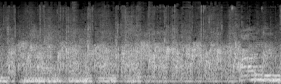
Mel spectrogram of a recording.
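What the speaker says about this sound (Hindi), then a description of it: "मैं चाहता हूं कि आप लोग जोरदार तालियों से" Audience applause fills a book launch event for the book Dear X, steady and loud throughout, with voices and some talk mixed into the dense clapping.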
